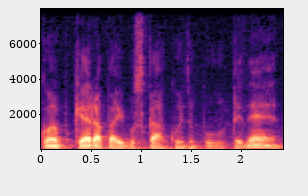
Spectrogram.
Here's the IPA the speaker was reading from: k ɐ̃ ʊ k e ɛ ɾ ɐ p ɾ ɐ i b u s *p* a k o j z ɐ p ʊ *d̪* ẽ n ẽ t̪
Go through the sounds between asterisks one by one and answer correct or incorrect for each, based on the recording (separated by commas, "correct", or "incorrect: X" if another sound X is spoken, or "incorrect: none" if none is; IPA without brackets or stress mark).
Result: incorrect: k, incorrect: t̪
